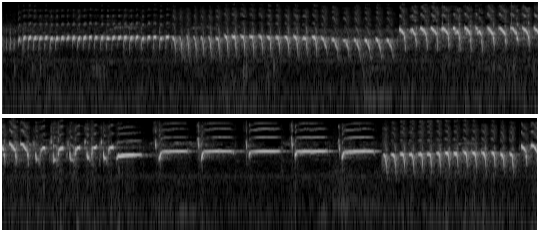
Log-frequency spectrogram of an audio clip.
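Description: Songbird singing: fast trilled phrases, the middle one higher in pitch, then a run of about six separate sharp chirps, then another fast trill near the end.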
